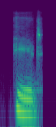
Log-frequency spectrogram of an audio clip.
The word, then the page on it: hade: Indian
